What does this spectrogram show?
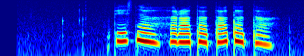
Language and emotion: Russian, neutral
